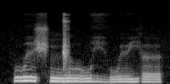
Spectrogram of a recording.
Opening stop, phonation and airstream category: click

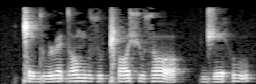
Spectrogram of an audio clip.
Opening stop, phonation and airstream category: click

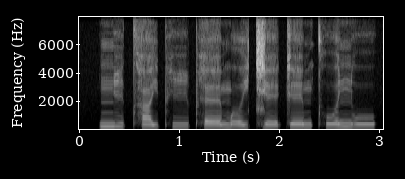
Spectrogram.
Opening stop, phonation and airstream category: aspirated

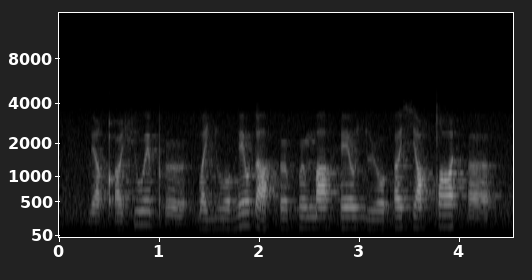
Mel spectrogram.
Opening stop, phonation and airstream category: plain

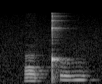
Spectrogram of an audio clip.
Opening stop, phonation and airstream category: plain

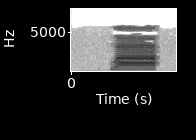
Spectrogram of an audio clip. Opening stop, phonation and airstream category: plain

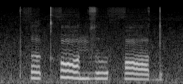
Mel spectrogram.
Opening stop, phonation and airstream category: aspirated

